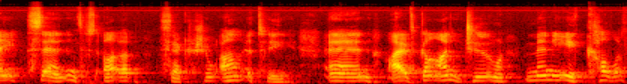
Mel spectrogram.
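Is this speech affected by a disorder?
Yes: essential tremor.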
